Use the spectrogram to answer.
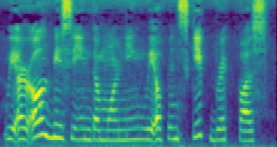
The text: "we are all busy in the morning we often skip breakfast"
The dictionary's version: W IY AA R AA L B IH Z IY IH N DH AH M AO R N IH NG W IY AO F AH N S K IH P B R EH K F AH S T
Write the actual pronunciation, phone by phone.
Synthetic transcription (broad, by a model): W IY AA R AA L B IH S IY IH N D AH M AO R N IH NG W IY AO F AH N S K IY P B R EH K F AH S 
